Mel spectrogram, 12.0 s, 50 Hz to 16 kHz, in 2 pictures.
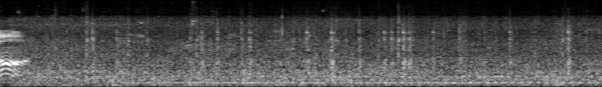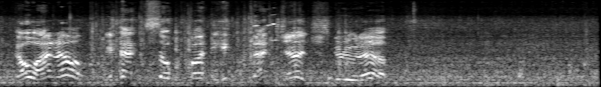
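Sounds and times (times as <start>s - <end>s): tyres running on pavement: 0.0s - 12.0s.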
